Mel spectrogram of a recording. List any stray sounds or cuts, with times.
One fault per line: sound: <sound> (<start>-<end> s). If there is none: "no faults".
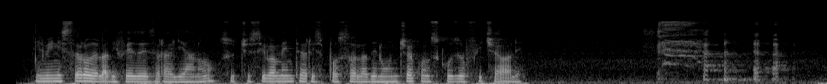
sound: laugh (6.4-8.0 s)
